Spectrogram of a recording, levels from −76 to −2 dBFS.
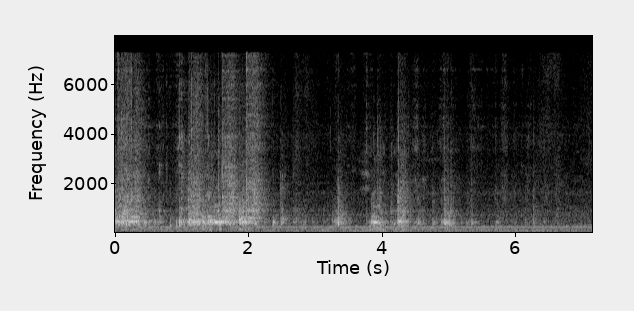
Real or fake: real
